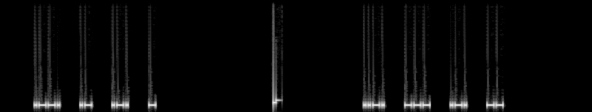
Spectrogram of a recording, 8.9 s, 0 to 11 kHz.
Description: Morse code, heard as a keyed tone, about 34 wpm, spaced as for 20 wpm, 700 Hz. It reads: PART FORM
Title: 3x Character Spacing - Top 200 Words - 35wpm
